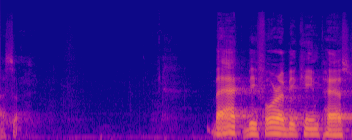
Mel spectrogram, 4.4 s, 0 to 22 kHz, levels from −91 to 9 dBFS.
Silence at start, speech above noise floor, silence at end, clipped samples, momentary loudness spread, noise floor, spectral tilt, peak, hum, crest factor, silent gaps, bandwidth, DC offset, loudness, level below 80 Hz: 0 s; 41 dB; 0 s; under 0.1%; 10 LU; -66 dBFS; -7.5 dB/octave; -10 dBFS; none; 18 dB; none; 14.5 kHz; under 0.1%; -25 LUFS; -58 dBFS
